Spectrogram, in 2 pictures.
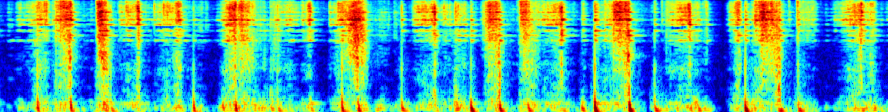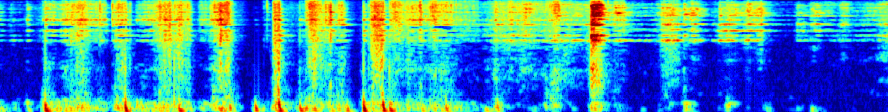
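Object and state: Unglazed ceramic sheep figurine.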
